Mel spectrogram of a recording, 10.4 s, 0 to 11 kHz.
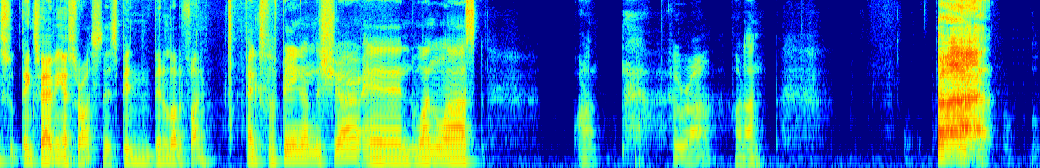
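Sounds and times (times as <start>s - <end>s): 
speech: 0.0s - 4.9s, 5.8s - 6.0s, 6.8s - 7.7s, 9.4s - 9.9s
loud burp: 9.4s - 10.0s.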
